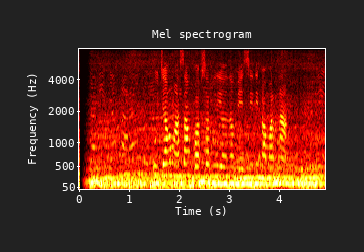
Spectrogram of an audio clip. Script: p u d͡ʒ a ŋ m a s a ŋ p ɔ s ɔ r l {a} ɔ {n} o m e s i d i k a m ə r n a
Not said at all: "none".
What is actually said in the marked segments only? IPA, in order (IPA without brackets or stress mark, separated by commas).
i, n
